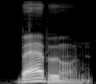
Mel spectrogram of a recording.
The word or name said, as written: baboon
